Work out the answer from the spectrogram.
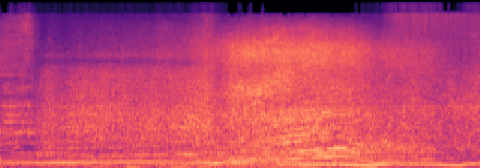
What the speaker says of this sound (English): Nathan Robbins is testing out his Subaru at the moment.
